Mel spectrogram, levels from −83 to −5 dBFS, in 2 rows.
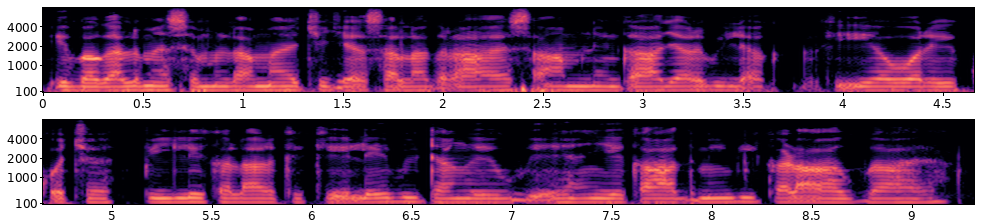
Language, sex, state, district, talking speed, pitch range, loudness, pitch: Hindi, male, Chhattisgarh, Kabirdham, 200 wpm, 130-135 Hz, -28 LUFS, 130 Hz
